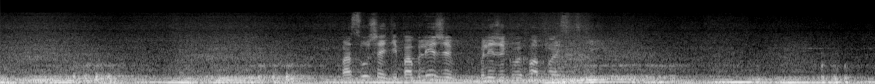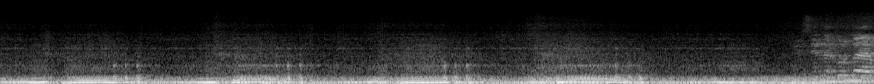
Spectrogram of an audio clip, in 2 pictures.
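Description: A car engine idles with a deep, throbbing exhaust rumble.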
